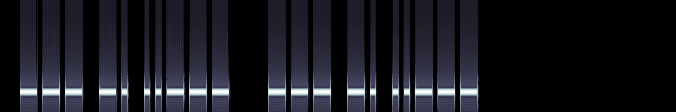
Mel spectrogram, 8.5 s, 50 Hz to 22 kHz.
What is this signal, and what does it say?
Morse code, heard as a keyed tone, about 17 wpm, 700 Hz. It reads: ON2 ON2
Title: Callsign Prefixes for Top 25 DXCC - Repeated 3x - 17wpm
